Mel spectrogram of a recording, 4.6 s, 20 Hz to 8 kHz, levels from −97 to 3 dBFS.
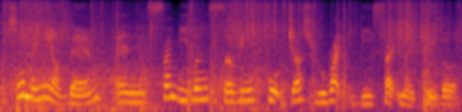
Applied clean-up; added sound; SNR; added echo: none; Fireworks; 11 dB; none.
